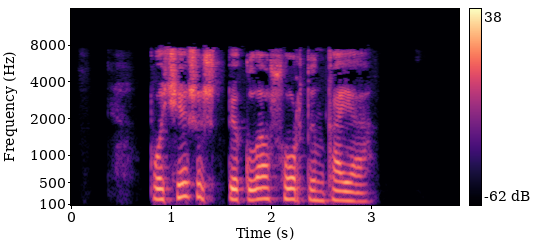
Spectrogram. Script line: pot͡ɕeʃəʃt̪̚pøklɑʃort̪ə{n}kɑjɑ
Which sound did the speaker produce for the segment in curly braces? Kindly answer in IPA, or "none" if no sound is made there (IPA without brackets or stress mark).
n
